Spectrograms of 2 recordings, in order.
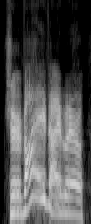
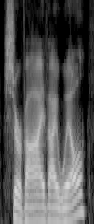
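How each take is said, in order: First: It is spoken in a put-on creature voice. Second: It is read in the speaker's ordinary voice. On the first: "Perhaps I should be saying it in the Yoda voice" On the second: "I'll just read it"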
